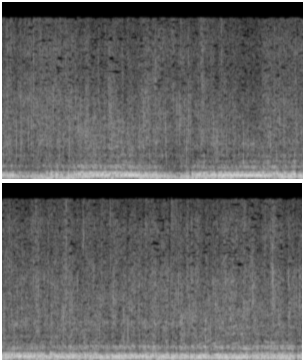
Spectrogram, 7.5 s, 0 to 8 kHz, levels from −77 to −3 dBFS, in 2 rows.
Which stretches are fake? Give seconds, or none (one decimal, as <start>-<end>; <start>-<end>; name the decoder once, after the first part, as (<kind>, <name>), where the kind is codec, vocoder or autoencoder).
0.0-7.5 (autoencoder, DAC-VAE)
